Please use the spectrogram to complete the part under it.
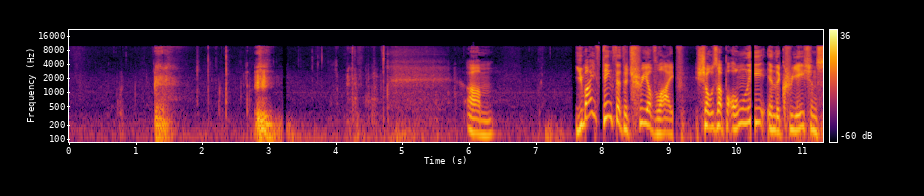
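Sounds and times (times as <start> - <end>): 
person with a dry throat clearing it with coughs: 1.2 - 1.8, 2.7 - 3.2
speech: 6.0 - 6.4, 7.6 - 11.3.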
